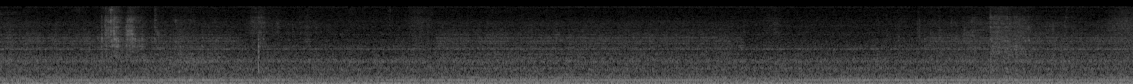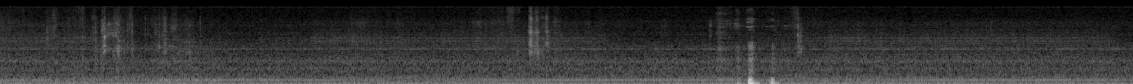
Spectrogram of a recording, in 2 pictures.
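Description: A needle punches softly through taut cloth.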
